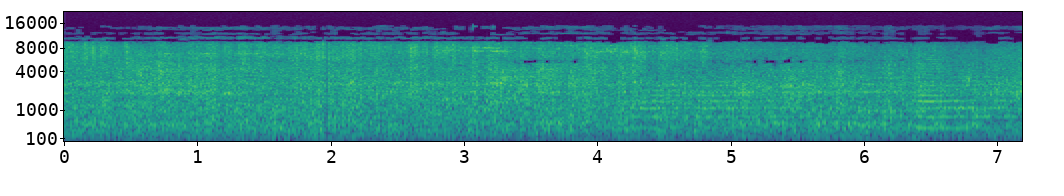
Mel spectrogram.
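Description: Passenger coaches rolling past on the track and moving away, a steady rumbling clatter of wheels on rails.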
